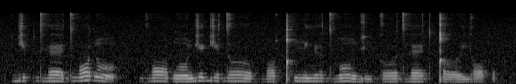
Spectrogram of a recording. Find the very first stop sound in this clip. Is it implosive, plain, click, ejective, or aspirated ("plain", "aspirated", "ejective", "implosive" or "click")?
plain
